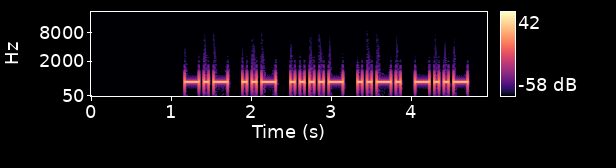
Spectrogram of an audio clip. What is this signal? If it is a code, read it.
Morse code, heard as a keyed tone, about 20 wpm, 700 Hz. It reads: KU4FX
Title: USA Call Signs - 5 Characters - 3x Character Spacing - 20wpm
